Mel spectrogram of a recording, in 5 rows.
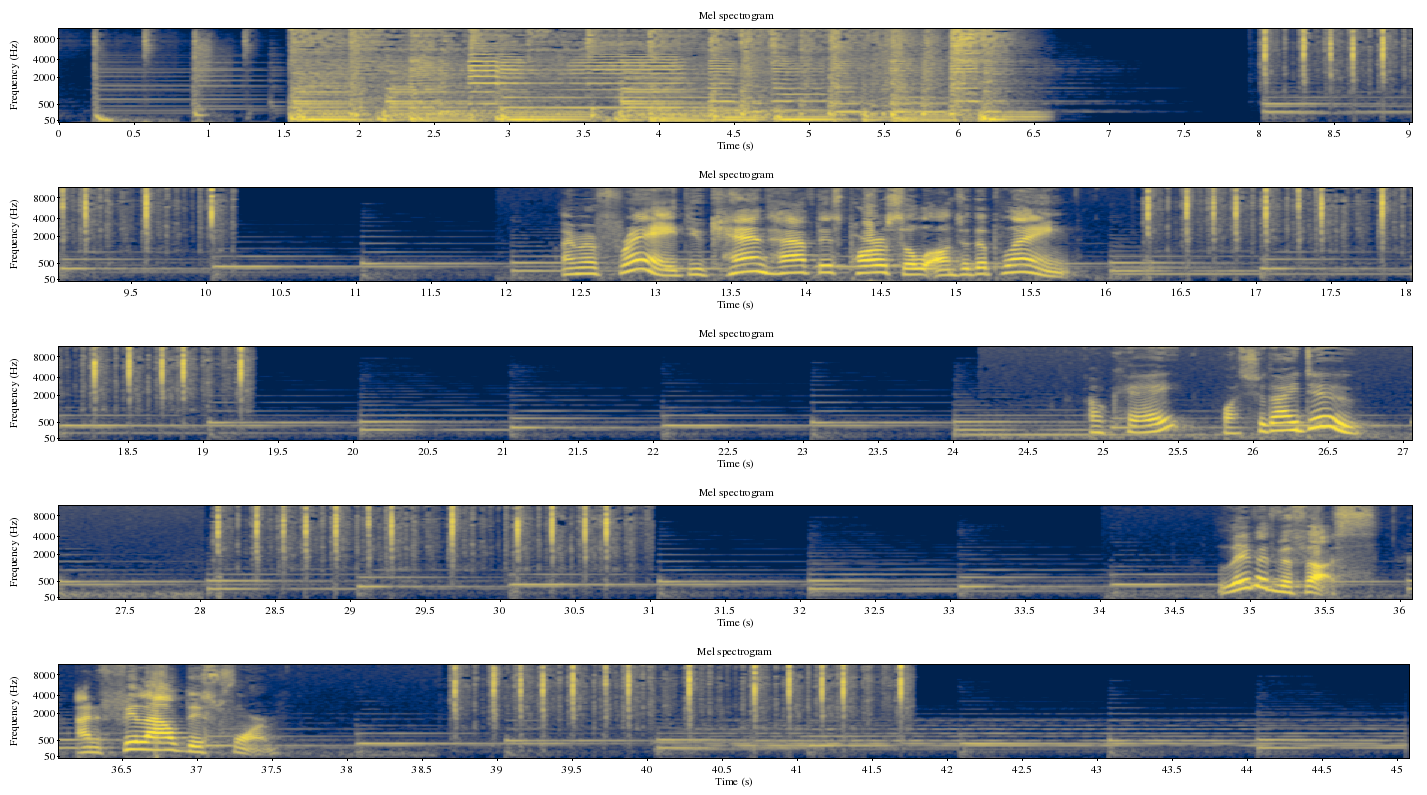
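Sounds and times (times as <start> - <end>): typewriter keys clicking: 8.0 - 10.2, 16.3 - 19.4, 28.1 - 31.0, 38.7 - 41.8
soft background music: 8.0 - 45.0.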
